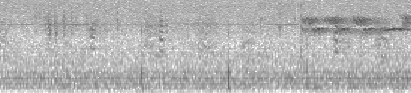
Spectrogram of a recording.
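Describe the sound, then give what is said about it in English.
Two white-breasted nuthatches in the same tree give soft, low-amplitude, low squeaky calls while wind blows, over a steady background hiss: a couple of brief notes early on, then a short run of nasal squeaks near the end. “They're both making low squeaky noises.”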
